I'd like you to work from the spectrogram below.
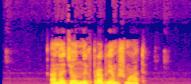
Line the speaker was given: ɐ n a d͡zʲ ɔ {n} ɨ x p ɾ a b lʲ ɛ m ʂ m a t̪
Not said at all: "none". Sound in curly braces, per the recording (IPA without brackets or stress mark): nː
